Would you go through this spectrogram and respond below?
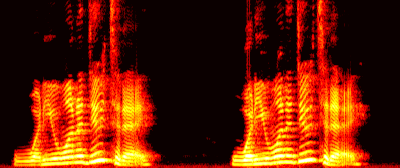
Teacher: keep in mind that we're reducing the do to da · Want to is usually reduced to wanna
